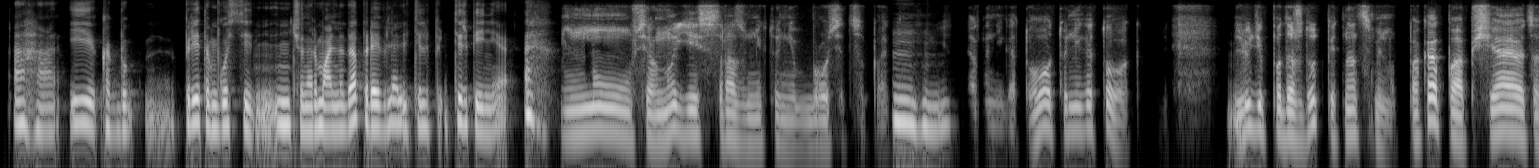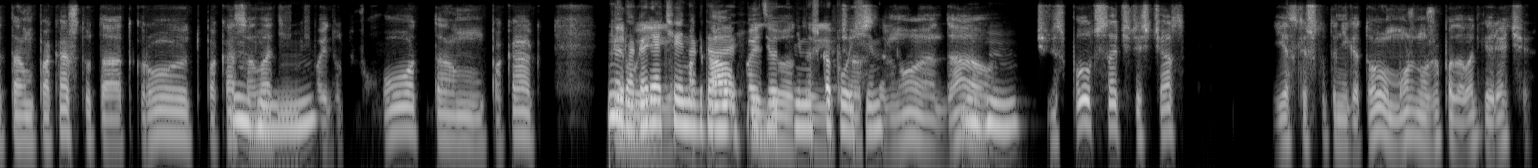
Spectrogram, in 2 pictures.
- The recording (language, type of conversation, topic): Russian, podcast, Как вам больше всего нравится готовить вместе с друзьями?
- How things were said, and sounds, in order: chuckle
